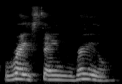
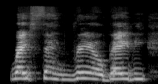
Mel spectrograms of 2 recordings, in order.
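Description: First: Very soft and slow, almost under the breath; hushed aside. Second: Said in the usual way. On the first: Real, not acted. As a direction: drop the voice to a slow murmur. Aside musing on race.

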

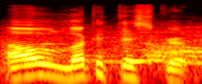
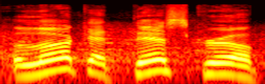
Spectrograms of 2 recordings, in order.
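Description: First: Said in the usual way. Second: Slow, punched "Look at this group"; emphatic hype. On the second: Real, not acted. Host hyping prom couples, emphatic "Look at this group". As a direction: stretch out each word of "Look at this group".

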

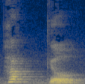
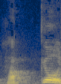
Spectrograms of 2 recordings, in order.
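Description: First: 학교 with the first syllable 학 leaned on; strong 학, lighter 교 in 학교; stress on 학. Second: 학교 with the last syllable 교 punched; light 학, hit 교 in 학교; wrong stress on 교. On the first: Teacher showing Korean front stress, 학교 stressed on 학. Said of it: "다 앞에 강세가 옵니다". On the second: Teacher showing what not to say, 학교 stressed on 교. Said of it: "이렇게 하지 않아요". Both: Shown as a demonstration.

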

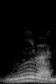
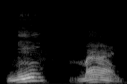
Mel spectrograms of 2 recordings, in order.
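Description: First: "Niman" run together with an i sound, the way not to say it; teacher shows the mistake, "Niman" squeezed into one word; wrong pronunciation. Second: "Ne Man" said as two clear syllables, ne then man; teacher gives the right way, "Ne Man" with a clear e; correct Coptic pronunciation. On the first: Teacher warning students off a common mistake, demonstrating the wrong reading. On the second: Teacher showing students the right Coptic reading, careful and clear. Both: Shown as a demonstration. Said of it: "We don't say Niman".

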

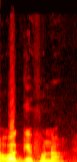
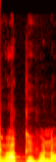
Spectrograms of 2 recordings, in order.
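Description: First: "ওয়াক্কেফ" voiced as waggef; Saudi g for qaf. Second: "ওয়াক্কেফ" with a hard doubled k-like qaf; standard qaf. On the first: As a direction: say the middle of "ওয়াক্কেফ" as a double g. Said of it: "সৌদিরা বলে ওয়াক্কেফ". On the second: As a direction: say the middle of "ওয়াক্কেফ" as k, not g. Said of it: "দুইবার উচ্চারণ হবে". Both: Shown as a demonstration.

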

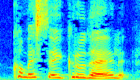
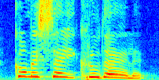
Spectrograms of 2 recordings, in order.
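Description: First: Much higher, slow, tearful plea; sobbing wife. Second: Even higher, louder, slow wailing plea; rising sob. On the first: Wife to husband, tearful plea. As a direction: beg him through mock tears. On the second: Wife to husband, wailing louder. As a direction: break into a hammed-up wail. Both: A narrator's reading.

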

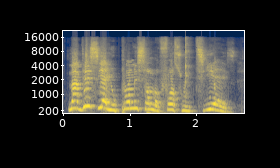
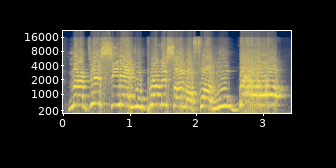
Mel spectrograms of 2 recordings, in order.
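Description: First: Said in the usual way. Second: Shouting. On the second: Acted. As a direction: yell it at her, accusing. Shouting at Mama B.

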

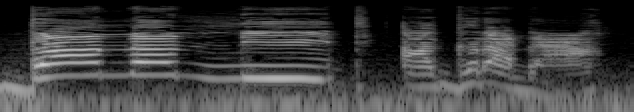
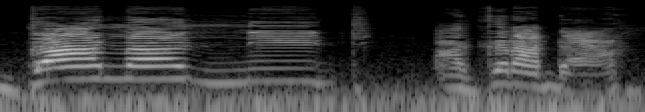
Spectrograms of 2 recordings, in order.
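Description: First: "Ghana" lifted high and slow, chant-like; slow high chant of "Ghana need Agrada". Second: Said in the usual way. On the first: Shown as a demonstration. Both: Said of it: "What was it?".

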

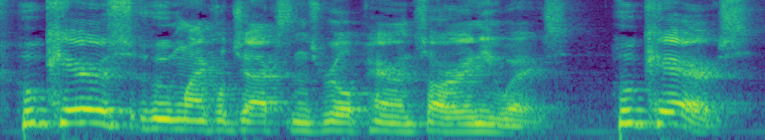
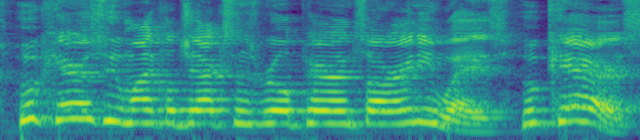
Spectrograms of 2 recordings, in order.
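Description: First: Said in the usual way. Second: Higher, sneering imitation of "Who cares"; mocking imitation. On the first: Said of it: "Nicholas Stoller said to me". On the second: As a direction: mimic the fans' dismissive "Who cares". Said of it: "When they say that line".

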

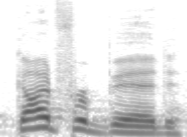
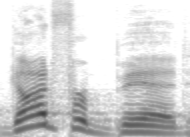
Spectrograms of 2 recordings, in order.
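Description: First: Said in the usual way. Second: Louder, pressed God forbid; "God forbid" pushed out loud and firm; emphatic plea. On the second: Acted. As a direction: lean hard into "God forbid". Pastor repeats the plea twice.

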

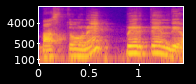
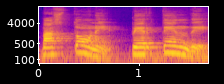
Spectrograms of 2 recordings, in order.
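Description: First: Said in the usual way. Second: বাস্তনে পেরতেন্দে said slowly, syllable by syllable, stress on বাস্তনে; slow pronunciation demo. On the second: Shown as a demonstration. Teacher modelling a new Italian phrase for students, slowly. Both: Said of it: "বারবার করে উচ্চারণ করার চেষ্টা করব".

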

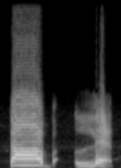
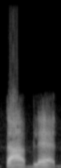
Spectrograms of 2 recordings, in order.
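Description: First: "Tablet" broken in two, Tab, let; split into syllables. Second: Said in the usual way. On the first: Shown as a demonstration. Teacher showing first and second syllable, word split in two. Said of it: "so we have two syllable". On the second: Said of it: "two syllables in the word tablet".

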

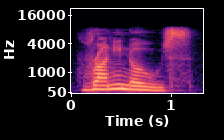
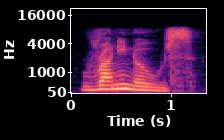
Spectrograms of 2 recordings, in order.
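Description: No difference in how they are said.

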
